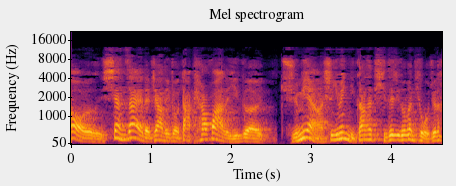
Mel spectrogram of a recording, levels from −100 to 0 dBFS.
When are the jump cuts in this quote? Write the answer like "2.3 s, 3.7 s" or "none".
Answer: 2.6 s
